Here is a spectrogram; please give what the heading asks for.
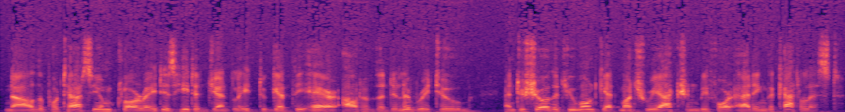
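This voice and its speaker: A man narrating an educational science film with scripted, measured, explanatory delivery. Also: fairly low pitch, animated.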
